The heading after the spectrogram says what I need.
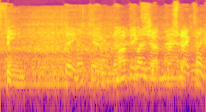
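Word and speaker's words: Phayme: First name, last name Fame. P H A Y M E. Pronounced Fame.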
